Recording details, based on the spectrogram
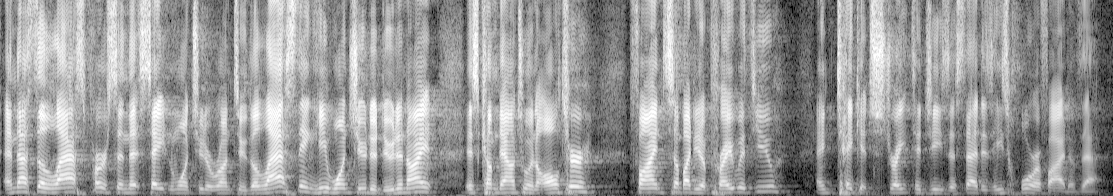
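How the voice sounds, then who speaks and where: Guy youth pastor preaching at camp, kinda high bright voice, chatty and lively. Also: a little fast. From not from the American South. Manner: lively, conversational preaching with asides to the crowd. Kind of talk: sermon.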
